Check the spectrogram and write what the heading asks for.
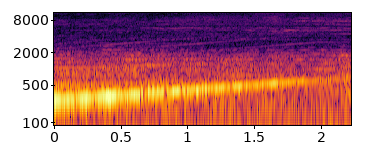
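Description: Ondes Martenot playing one smooth, slow upward glide of more than an octave, over other sustained notes held beneath it.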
